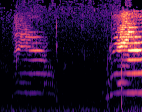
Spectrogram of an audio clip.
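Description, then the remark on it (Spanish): Two distinct meows from a white cat named Popsy, a drawn-out one followed by a louder, rising one after a short pause, clear with no talking. “Después, mientras cruzaba por el pasillo, su mirada se clavó en el gato Popsy, el menino blanco levantó su cabecita mirando al niño.”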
